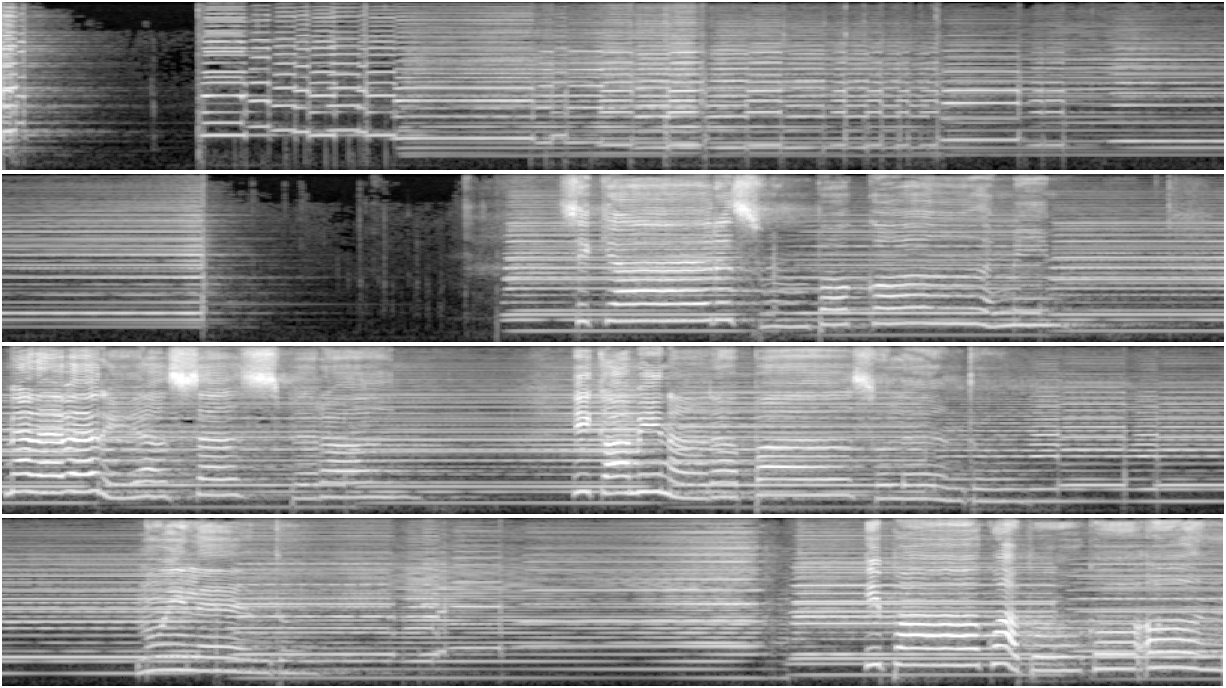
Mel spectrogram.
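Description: Piano accordion playing. After a brief gap it plays a quick run of notes, then held chords, then stops for a couple of seconds. It comes back with a livelier rhythmic accompaniment over alternating bass notes.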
